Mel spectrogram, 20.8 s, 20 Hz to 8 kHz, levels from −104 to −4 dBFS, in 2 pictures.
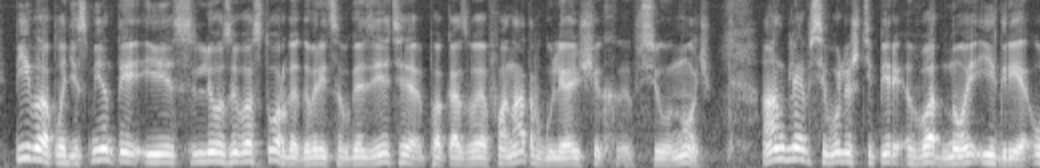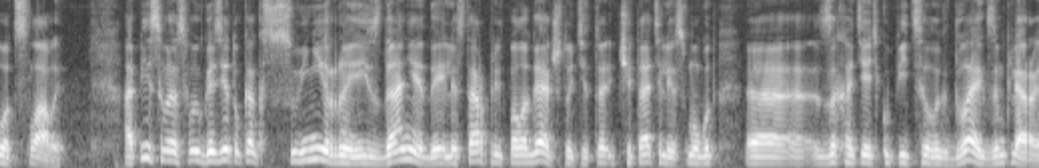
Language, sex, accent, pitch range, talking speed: Russian, male, native, 120-155 Hz, 115 wpm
